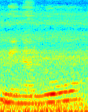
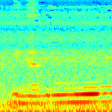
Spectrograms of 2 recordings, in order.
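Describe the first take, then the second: First: The long vowel is held for two counts. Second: The long vowel is held for six counts.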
